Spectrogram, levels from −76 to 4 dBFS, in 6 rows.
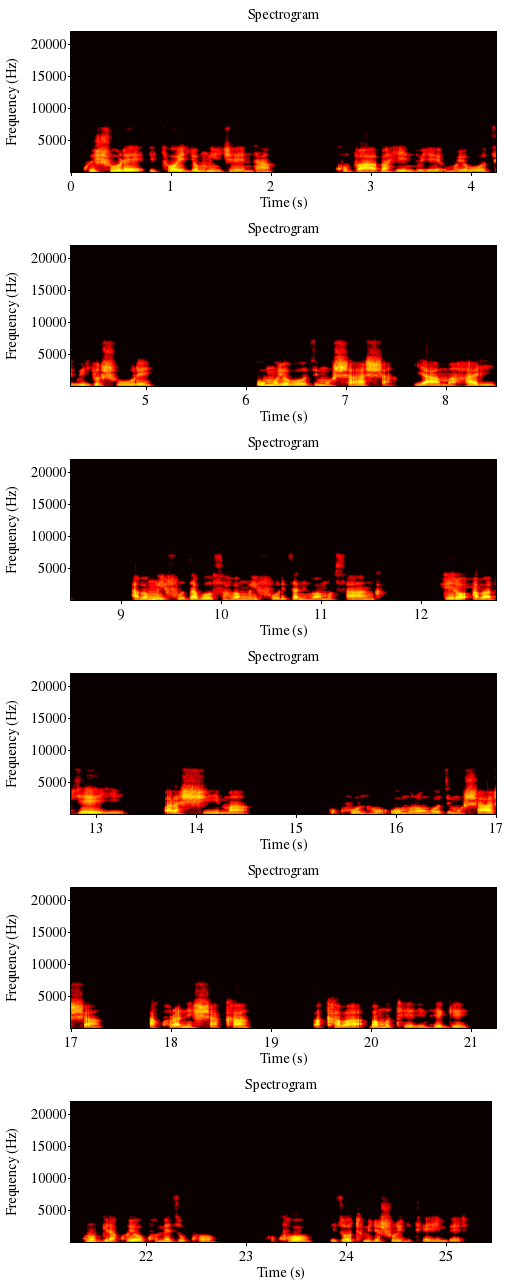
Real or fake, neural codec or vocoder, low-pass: fake; vocoder, 22.05 kHz, 80 mel bands, WaveNeXt; 7.2 kHz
